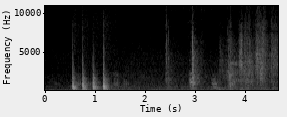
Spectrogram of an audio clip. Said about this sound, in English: Now, Charlie knocks at a door.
